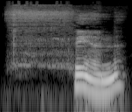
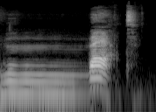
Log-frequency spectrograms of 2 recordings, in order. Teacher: th can be unvoiced and just kind of be a breath of air like thin or it can be voiced and have a vibration to it like that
